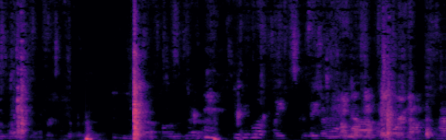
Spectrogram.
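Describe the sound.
Dishes being washed and rinsed in a farmhouse kitchen: several sharp clinks and clatters of plates and cutlery mixed with people talking.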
